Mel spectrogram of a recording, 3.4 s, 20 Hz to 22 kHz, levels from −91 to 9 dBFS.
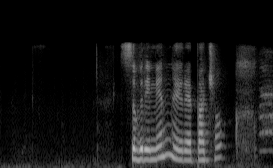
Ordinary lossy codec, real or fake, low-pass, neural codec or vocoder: none; fake; none; codec, 16 kHz, 1 kbps, X-Codec, HuBERT features, trained on general audio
